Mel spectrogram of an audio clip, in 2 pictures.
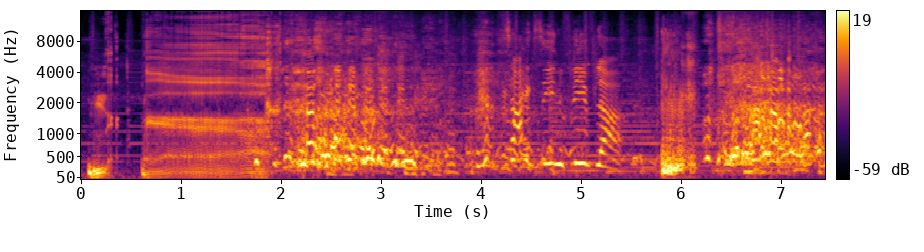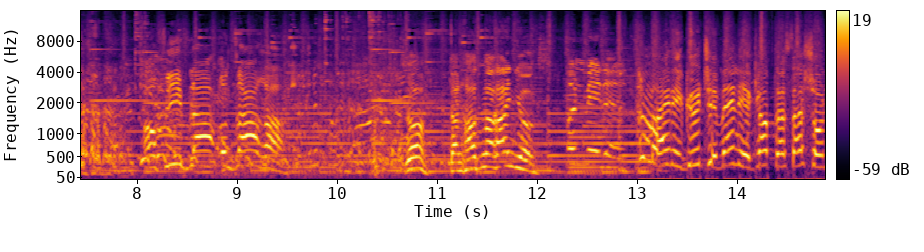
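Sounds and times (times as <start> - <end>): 
fart: 0.0 - 2.0, 5.8 - 6.2
loud burp: 0.0 - 2.0, 5.8 - 6.2
laughter: 1.7 - 11.0
speech: 1.8 - 14.8.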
